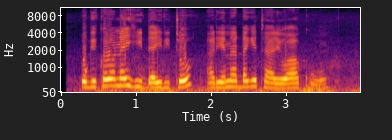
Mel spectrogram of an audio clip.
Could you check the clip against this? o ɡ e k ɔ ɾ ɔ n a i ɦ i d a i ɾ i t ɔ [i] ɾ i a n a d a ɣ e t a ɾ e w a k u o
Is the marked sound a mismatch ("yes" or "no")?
yes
